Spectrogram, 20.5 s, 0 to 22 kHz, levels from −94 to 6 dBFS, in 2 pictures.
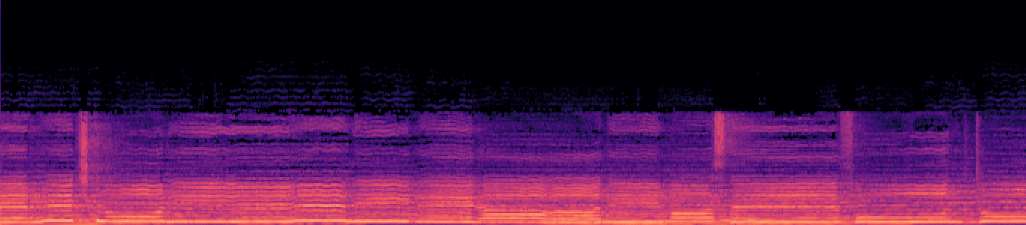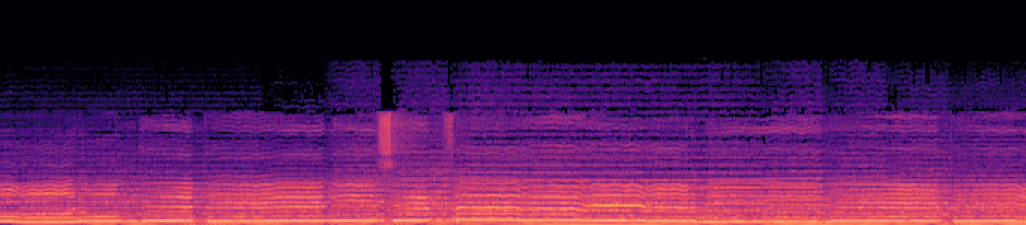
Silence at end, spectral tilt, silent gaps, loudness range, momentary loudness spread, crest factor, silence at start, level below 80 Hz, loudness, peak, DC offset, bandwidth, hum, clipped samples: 0 s; -4.5 dB/octave; none; 3 LU; 4 LU; 12 dB; 0 s; -52 dBFS; -15 LUFS; -4 dBFS; under 0.1%; 11.5 kHz; none; under 0.1%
